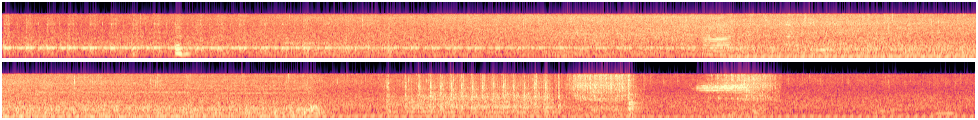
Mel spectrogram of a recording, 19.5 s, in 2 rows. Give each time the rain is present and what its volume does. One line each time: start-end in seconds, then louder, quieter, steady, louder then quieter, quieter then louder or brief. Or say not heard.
0.0-19.4 louder then quieter.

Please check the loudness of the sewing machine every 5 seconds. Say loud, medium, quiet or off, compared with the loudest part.
loud, medium, loud, loud.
